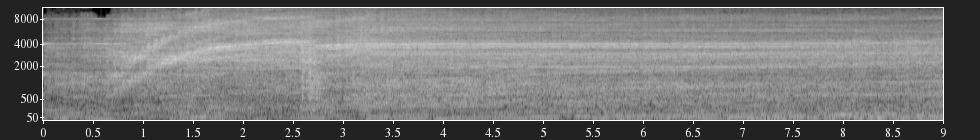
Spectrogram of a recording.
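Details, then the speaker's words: Redcat Kaiju EXT RC truck on 3S, about 36 mph: high whine sweeping up on acceleration then steady; pinion meshed too tight, owner thinks the motor clamp pushes it harder to the pinion and costs speed. "it is all over the road man and i guarantee i'm probably losing something with the way that uh pinion is so tight"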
